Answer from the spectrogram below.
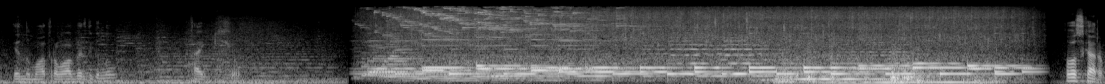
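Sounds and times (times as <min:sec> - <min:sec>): melody of short notes: 0:03.5 - 0:10.5
steady rain falling: 0:03.6 - 0:10.5.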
